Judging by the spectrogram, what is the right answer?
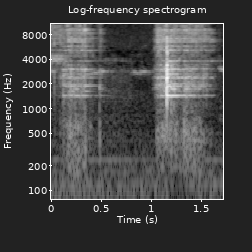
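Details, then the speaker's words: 1994 Sea-Doo GTX jet pump, removed, shaft turned by hand: gritty metallic grinding and clinking. The rubber end is gone and the impeller is to be replaced. "Anyway, but it's all that grinding right there. I don't know if that's regular or whatnot, but seems like something's."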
